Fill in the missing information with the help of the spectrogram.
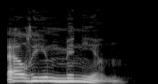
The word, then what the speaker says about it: aluminium: So it's aluminum. – Aluminum? Yeah. Or if you're British, it'd be aluminium.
